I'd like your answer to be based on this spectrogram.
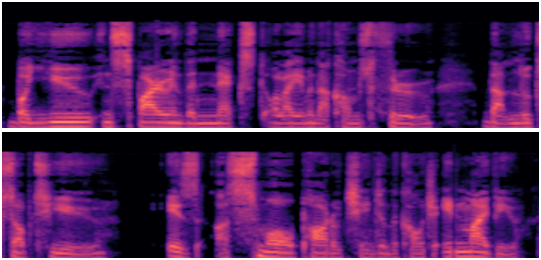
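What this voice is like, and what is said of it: Nigerian accent. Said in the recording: “I love your accent. ... It's Nigerian.”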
